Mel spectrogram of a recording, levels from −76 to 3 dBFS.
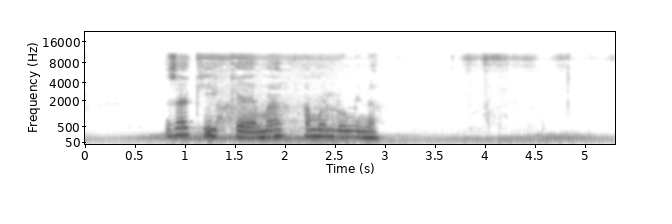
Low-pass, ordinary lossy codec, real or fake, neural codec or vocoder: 10.8 kHz; MP3, 64 kbps; real; none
